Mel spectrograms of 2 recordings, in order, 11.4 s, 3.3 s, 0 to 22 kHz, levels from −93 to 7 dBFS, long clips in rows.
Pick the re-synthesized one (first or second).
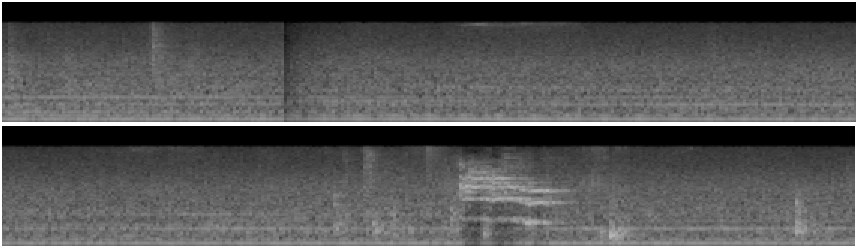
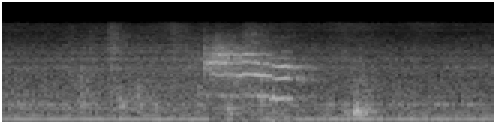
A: second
